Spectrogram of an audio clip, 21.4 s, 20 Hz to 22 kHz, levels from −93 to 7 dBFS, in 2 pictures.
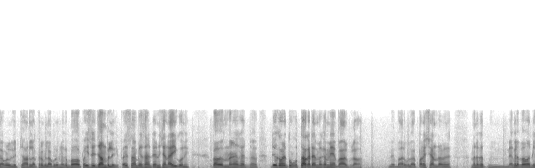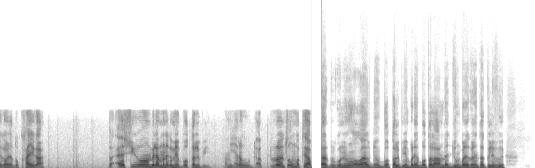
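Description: A speech clip. From the start to 17.14 s it sounds dull, with nothing above 7.6 kHz and a noise floor about 30 dB down. A 200 ms gap follows. Then it opens up at similar loudness. The likely cause is an input switched to a poorer device.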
